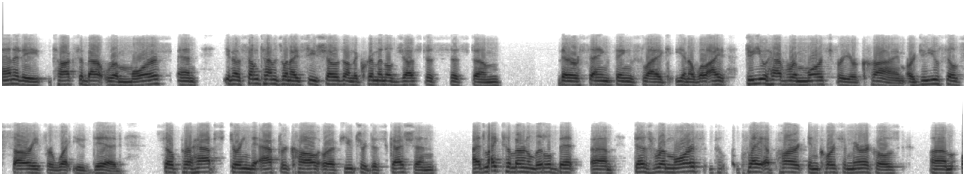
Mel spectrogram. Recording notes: ACIM Daily Conference Call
